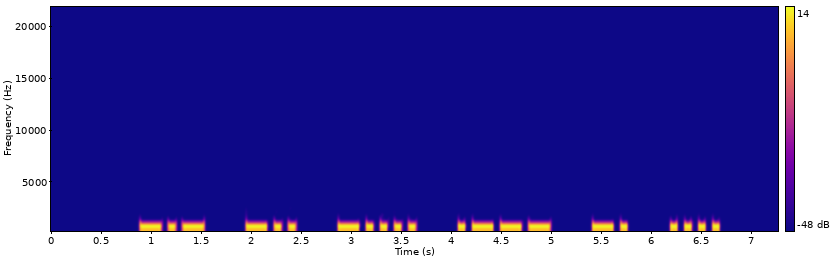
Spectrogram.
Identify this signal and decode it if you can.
Morse code, heard as a keyed tone, about 17 wpm, spaced as for 12 wpm, 700 Hz. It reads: KD6JNH
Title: USA Call Signs - 6 Characters - 2x Character Spacing - 17wpm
